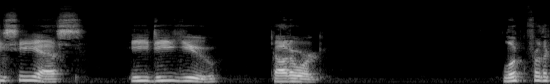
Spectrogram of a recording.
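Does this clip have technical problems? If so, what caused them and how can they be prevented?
Yes: a gap between stream segments at 1.3 s leaves a hard-edged hole of about 10 ms of silence where segment time stamps miss; unlike a dropout, nothing is lost. Align segment time stamps exactly at packaging.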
